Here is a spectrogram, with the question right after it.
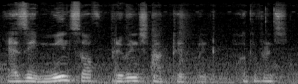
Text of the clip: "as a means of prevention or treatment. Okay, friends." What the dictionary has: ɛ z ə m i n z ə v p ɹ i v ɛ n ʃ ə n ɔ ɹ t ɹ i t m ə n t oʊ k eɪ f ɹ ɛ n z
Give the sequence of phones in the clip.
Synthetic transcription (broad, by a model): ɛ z ə m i n s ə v p ɹ i v ɛ n ʃ ə n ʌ l t ɹ i t m ə n t oʊ k eɪ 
